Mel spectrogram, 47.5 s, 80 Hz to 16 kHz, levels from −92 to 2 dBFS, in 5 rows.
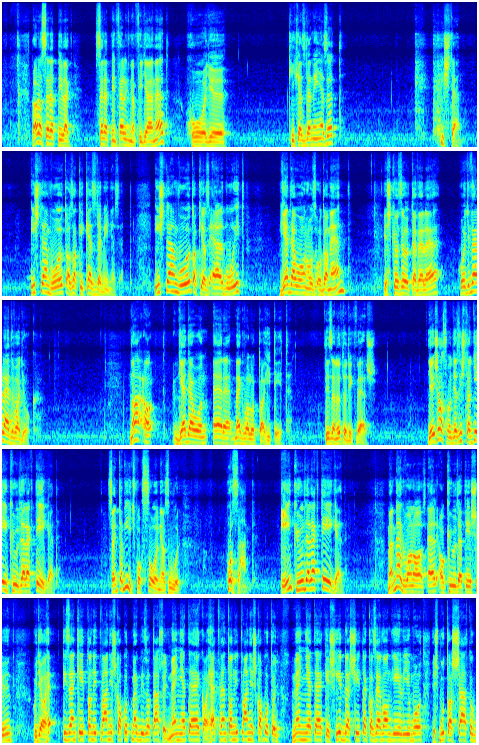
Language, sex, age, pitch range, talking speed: English, male, 60-79, 145-175 Hz, 105 wpm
